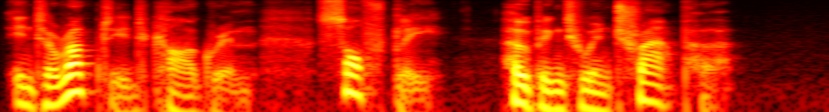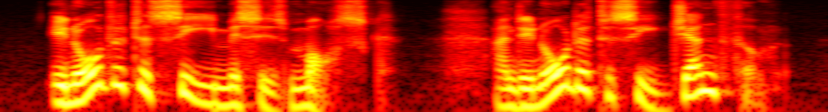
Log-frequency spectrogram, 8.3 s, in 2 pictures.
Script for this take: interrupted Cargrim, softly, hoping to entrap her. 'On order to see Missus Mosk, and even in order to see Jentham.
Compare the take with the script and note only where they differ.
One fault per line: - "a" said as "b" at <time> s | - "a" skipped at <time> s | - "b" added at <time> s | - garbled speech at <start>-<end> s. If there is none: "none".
- "On" said as "In" at 4.4 s
- "even" skipped at 6.7 s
